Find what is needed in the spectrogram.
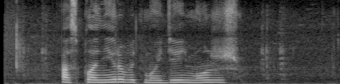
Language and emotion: Russian, neutral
